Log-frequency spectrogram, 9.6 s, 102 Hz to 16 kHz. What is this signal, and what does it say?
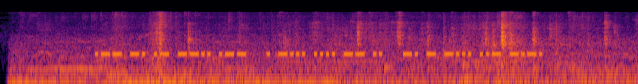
Morse code (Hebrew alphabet), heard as a keyed tone, machine-sent, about 27 wpm, 630 Hz, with the noise inside a bus. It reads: צנאזץ ובחמי נתבטס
